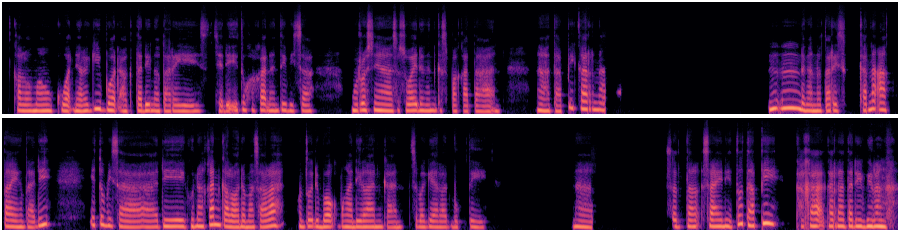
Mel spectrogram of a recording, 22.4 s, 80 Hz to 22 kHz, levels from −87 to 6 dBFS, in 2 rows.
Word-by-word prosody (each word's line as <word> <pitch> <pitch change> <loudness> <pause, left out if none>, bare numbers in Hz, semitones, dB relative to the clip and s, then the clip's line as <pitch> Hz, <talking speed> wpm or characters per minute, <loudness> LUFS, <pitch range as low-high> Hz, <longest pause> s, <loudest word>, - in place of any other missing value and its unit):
kalau 210 -1 0
mau 205 0 +3
kuatnya 205 -1 0
lagi 210 +6 +1
buat 220 -2 +2
akta 200 +1 -3
di 215 - +4
notaris. 200 -1 -2 0.2
Jadi, 200 0 -3
itu 240 - -5
Kakak, 225 0 -2
nanti 210 +2 -2
bisa 200 +1 -5 0.6
ngurusnya 225 +1 +2 0.2
sesuai 215 0 0
dengan 215 0 +1
kesepakatan. 195 -1 -6 0.5
Nah, 215 -2 +2
tapi 195 +9 -4
karena 260 -3 +2 2.1
Mhm, 290 0 +5
dengan 210 -2 +2
notaris, 210 0 -4 0.2
karena 245 +3 0
akta 230 -1 -4
yang 205 - +2
tadi 250 +9 0 0.5
itu 265 +2 -2
bisa 235 -3 -1 0.5
digunakan 220 +3 +3
kalau 215 -5 +2
ada 205 - +2
masalah 210 +6 +1 0.2
untuk 220 0 -1
dibawa 205 0 +2
ke - - -24
pengadilan 205 0 +2
kan, 190 -1 -4 0.2
sebagai 200 -1 -2
alat 195 +1 -4
bukti. 195 0 -6 1.1
Nah 205 -3 +1 0.9
setel 215 0 -2
selain 220 -1 +3
itu 255 +9 0
tapi 300 +4 +3 0.2
Kakak, 230 0 +1
karena 230 0 +3
tadi 225 0 +3
bilang 220 0 +6
215 Hz, 135 wpm, -23 LUFS, 200-230 Hz, 2.1 s, bilang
